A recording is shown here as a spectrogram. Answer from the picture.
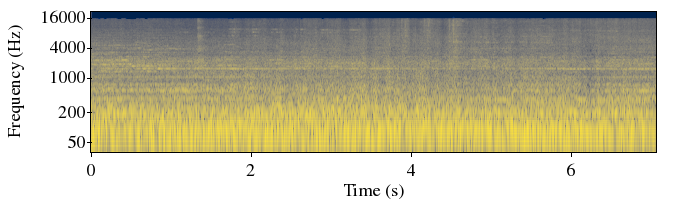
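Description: Freight cars of a long manifest train rolling past at close range: a steady heavy rumble of steel wheels on rail, with a few sharp clacks about a second in and again around four seconds in.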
